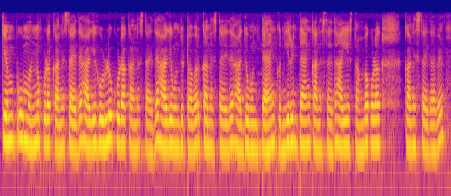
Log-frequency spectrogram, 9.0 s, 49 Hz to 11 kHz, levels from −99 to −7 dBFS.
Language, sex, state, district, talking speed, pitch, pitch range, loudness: Kannada, female, Karnataka, Koppal, 165 wpm, 195 Hz, 190-205 Hz, -16 LUFS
